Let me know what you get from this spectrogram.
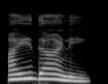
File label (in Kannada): "ಐದಾಳಿ", kannada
